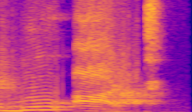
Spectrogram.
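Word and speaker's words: DOART: आर टी ठीक है आप इसको डॉट भी कह सकते हैं आप इसको डू आर्ट भी कह सकते हैं बहुत से लोग इसको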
